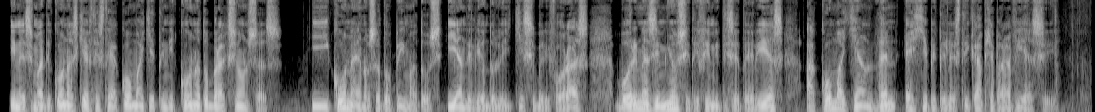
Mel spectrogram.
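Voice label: Greek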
